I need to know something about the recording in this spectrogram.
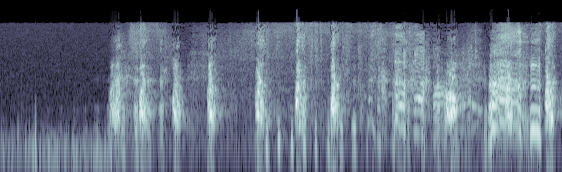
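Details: Dog playing on a trampoline, giving a run of loud, sharp barks every half second or so, rougher and denser toward the end, with bouncing thuds and people's voices mixed in.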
